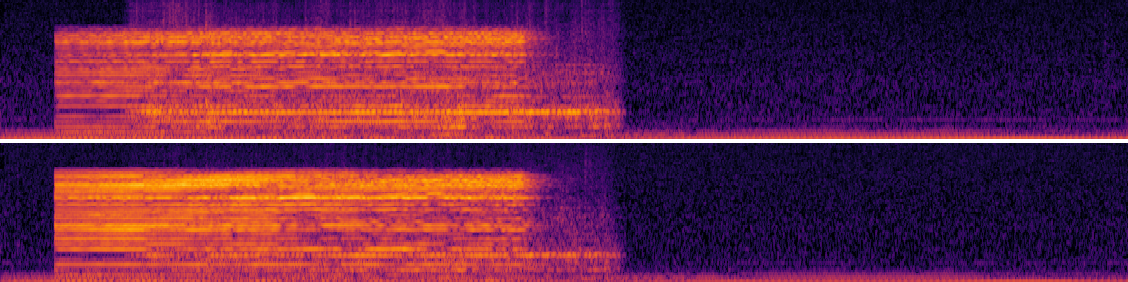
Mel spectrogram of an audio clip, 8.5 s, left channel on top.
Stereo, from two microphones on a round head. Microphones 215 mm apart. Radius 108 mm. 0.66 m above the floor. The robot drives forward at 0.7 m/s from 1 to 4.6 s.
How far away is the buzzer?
About 1.2 m.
